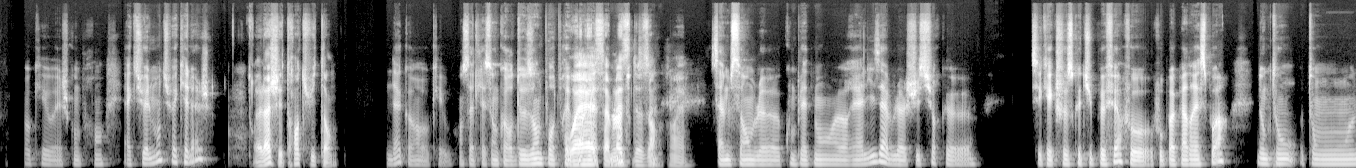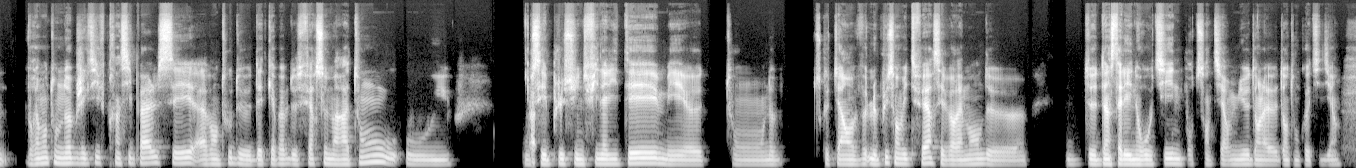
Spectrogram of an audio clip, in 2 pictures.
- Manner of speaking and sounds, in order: none
- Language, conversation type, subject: French, advice, Comment puis-je mettre en place et tenir une routine d’exercice régulière ?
